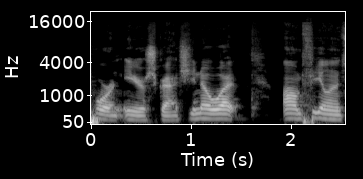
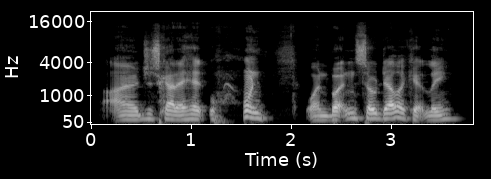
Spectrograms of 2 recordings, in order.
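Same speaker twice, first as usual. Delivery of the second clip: ordinary talk, nothing marked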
